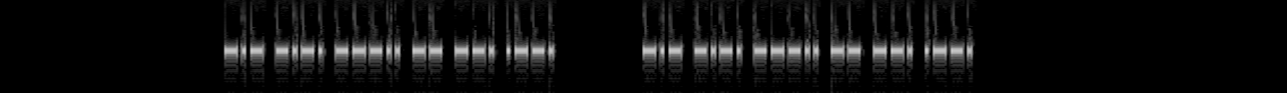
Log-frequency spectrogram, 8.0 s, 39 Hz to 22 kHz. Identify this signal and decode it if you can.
Morse code, heard as a keyed tone, about 43 wpm, 700 Hz. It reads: KC8MGP KC8MGP
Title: USA Call Signs - 6 Characters - Repeated 2x - 45wpm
